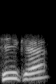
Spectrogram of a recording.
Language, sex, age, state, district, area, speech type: Urdu, female, 60+, Bihar, Supaul, rural, conversation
